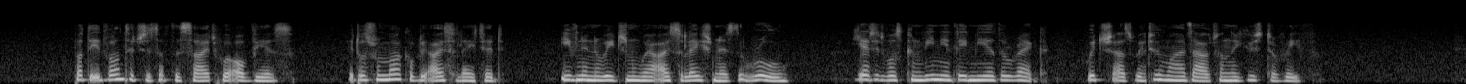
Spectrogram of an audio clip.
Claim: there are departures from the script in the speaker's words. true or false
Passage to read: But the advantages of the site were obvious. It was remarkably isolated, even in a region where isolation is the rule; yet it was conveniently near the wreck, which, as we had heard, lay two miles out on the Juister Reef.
true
